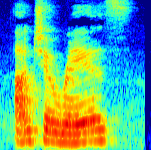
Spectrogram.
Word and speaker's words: Ancho Reyes: The Paper Plane is another cocktail made with Old Forester 100 proof bourbon, Aperol, Ancho Reyes chile liqueur. Did I say that right? Ancho Reyes? – Yeah, Ancho Reyes.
